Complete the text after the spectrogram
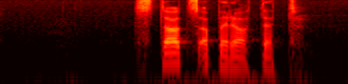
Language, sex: Norwegian, male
